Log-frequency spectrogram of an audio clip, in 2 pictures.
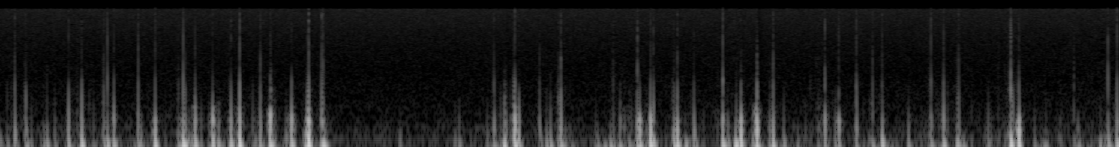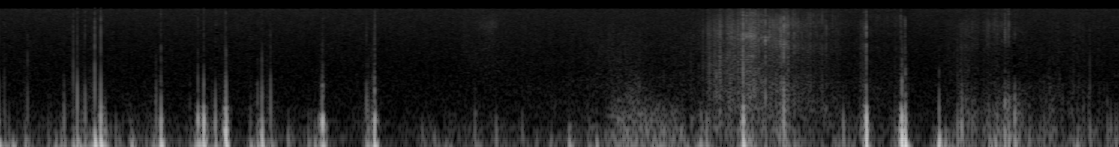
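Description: A brown polyurethane foam chocolate toast squishy is squeezed by fingertips, then pressed and rubbed with flat hands and long nails. The result is a rapid series of soft, deep thumping squeezes, almost all low in pitch, followed near the end by a longer, brighter rubbing hiss.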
